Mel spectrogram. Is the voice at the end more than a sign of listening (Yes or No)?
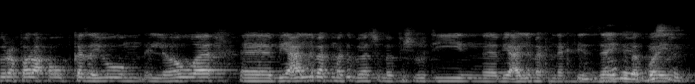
Yes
